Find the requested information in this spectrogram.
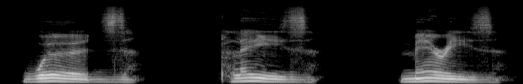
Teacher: The S sounds like a Z or Z, which is a buzzing Z sound.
